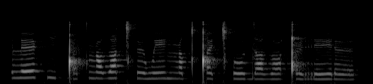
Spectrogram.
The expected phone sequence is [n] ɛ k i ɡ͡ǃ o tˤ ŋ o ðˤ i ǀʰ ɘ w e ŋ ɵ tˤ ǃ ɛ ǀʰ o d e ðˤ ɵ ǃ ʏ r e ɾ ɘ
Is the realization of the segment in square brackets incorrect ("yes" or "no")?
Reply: yes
